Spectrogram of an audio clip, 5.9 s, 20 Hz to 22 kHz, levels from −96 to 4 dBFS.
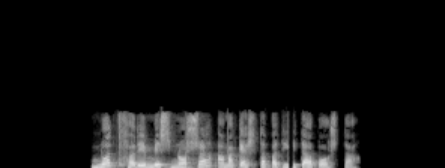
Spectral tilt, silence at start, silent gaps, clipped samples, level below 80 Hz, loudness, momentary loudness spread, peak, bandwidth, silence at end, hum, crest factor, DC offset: -4 dB/octave; 1.2 s; 4.53-4.57 s; under 0.1%; -60 dBFS; -17 LUFS; 8 LU; 0 dBFS; 7.8 kHz; 1.2 s; none; 18 dB; under 0.1%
